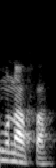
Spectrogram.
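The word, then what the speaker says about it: mesne: দেখেন মধ্যবর্তী মুনাফা, অন্তর্বর্তী মুনাফা, বেআইনি মুনাফা, বেআইনি লাভ। আর বাংলায় বলে কি দেখেন, ইংরেজিতে বলে মিন প্রফিট। ওই জায়গায় যে এসটা আছে ওই এসটা সাইলেন্ট থাকবে, ইংরেজিতে কি উচ্চারিত হবে? মিন প্রফিট।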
